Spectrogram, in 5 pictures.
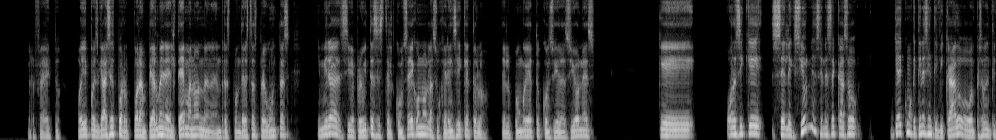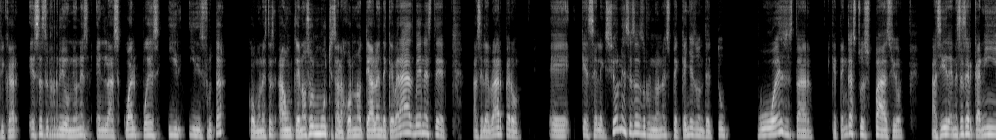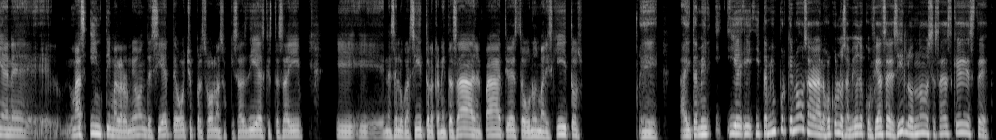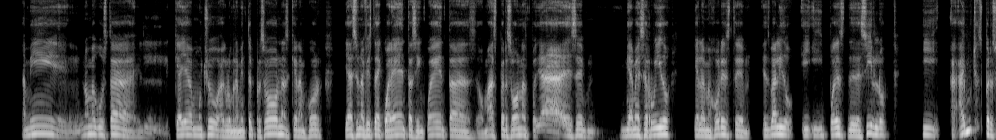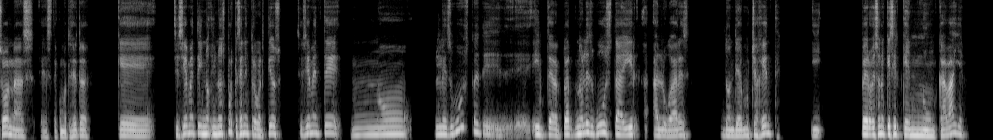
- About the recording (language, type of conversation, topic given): Spanish, advice, ¿Cómo puedo manejar el agotamiento social en fiestas y reuniones?
- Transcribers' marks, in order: none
